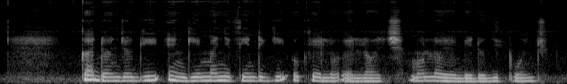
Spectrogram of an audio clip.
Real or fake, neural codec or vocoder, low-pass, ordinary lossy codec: real; none; none; none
